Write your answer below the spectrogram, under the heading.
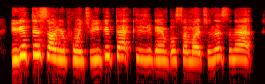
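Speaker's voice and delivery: ordinary delivery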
